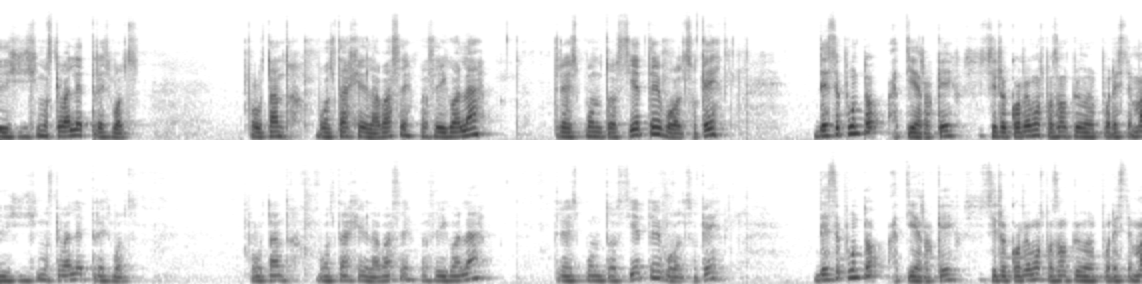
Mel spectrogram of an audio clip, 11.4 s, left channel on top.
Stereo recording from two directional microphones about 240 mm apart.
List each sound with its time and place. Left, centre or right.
0.0 s speech: left
2.5 s speech: left
8.2 s speech: centre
